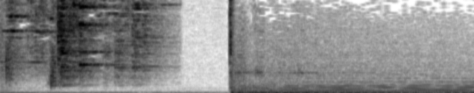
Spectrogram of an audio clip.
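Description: Party dance music with the sound of a glass bottle shattering in the first second. The music cuts out briefly, then drops back in with a sharp hit and heavy bass just over a second in.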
